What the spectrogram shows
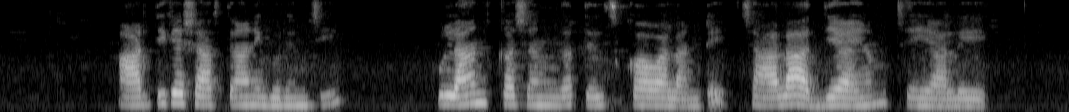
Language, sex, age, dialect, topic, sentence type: Telugu, female, 18-24, Telangana, banking, statement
